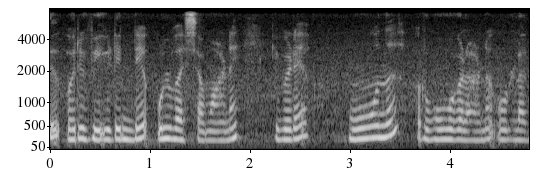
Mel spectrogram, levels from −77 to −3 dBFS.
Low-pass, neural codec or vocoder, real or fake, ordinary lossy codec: 7.2 kHz; none; real; none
